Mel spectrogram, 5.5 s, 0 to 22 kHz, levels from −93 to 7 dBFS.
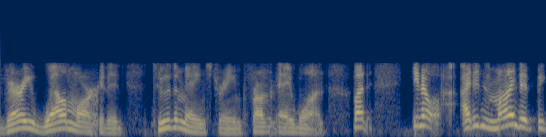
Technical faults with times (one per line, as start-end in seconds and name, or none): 0.00-5.47 G.729 codec
0.91-1.00 VoIP packet loss concealed by the speech codec
2.64-2.90 VoIP packet loss concealed by the speech codec
4.32-4.44 VoIP packet loss concealed by the speech codec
